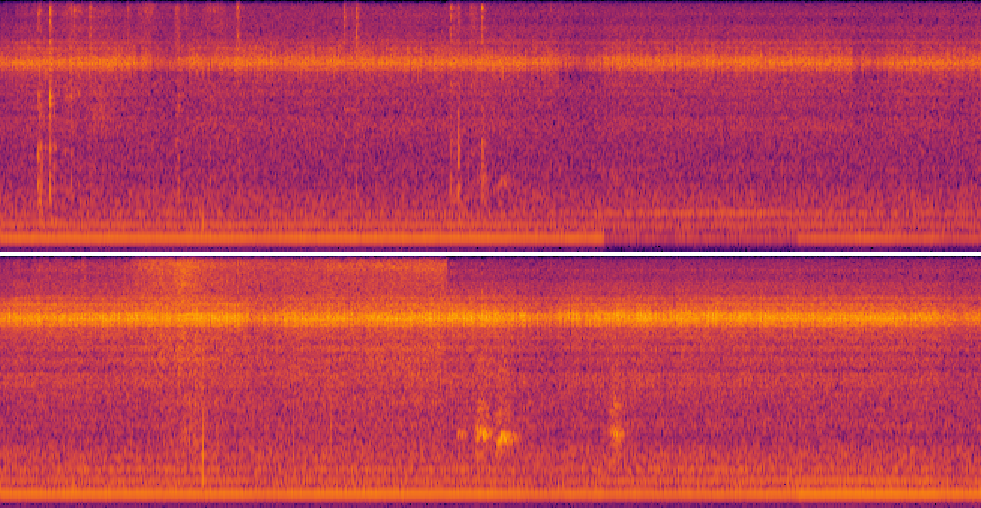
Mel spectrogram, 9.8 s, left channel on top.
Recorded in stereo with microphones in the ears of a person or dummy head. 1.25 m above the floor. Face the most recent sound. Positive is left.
No sound to turn to.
